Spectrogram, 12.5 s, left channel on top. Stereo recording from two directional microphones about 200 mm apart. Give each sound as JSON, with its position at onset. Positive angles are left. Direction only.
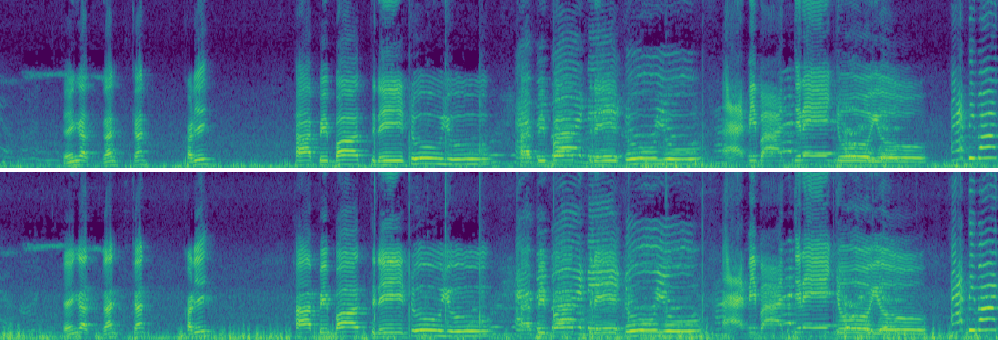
{"t": 0.8, "sound": "mantra", "side_deg": 20}
{"t": 3.7, "sound": "mantra", "side_deg": 20}
{"t": 6.4, "sound": "music", "side_deg": 15}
